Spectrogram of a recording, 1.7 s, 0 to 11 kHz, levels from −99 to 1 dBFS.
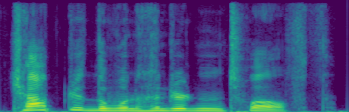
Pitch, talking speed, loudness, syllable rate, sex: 170 Hz, 205 wpm, -19 LUFS, 5.8 syllables/s, male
